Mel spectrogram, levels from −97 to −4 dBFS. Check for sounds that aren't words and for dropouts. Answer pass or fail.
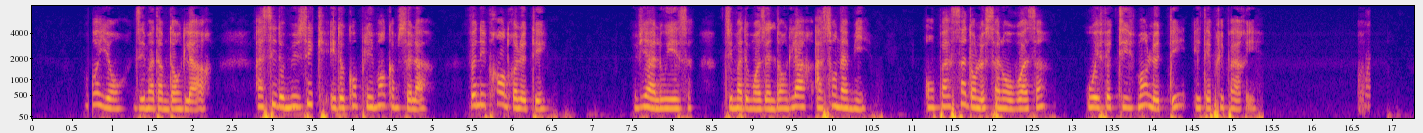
fail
